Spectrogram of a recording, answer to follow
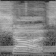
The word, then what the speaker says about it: Shans: The pronunciation of Shans is the same as Shans, like chance, but with a sh at the start.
